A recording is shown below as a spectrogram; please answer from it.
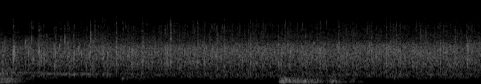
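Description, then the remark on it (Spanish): A large standing crowd claps loudly and steadily to give thanks to God, a dense, continuous wash of applause with no break, with a brief low rumble partway through. “Vamos a ponernos en pie, vamos a darle gracias a Dios. Dáselo fuerte al Señor.”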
